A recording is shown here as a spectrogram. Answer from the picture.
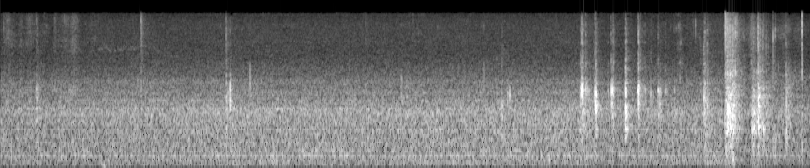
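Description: Steady background hum of a fan or computer, with a quick cluster of small clicks and taps about four and a half seconds in and another just before the end.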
